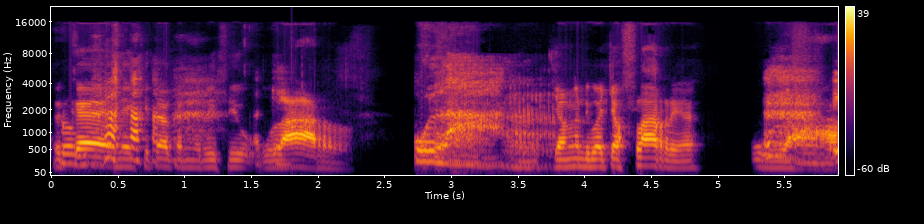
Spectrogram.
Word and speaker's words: Vlaar: U ditulisnya V gitu. Tapi dibacanya U. Oke, Ular ini sedikit cerita aja ya.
